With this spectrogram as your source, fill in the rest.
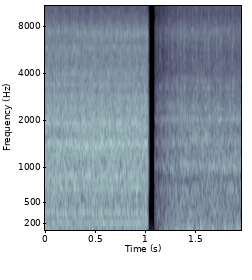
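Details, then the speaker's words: Nissan Almera with code P0302, warmed to about 92°C and back at idle, still on the original failed coil: lumpy, uneven idle with a stumbling beat and a shaking engine; cylinder 2 is misfiring from the failed ignition coil. "นี้เครื่องยนต์ลดรอบลงมาแล้วเป็นรอบเดินเบาแล้วก็ยังใช้คอยตัวเดิมอยู่นะคอยที่เสียนะเนี่นะทุกคนดูนะเครื่องสั่นนะ"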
